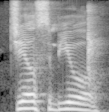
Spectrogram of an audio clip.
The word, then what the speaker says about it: Jill Sobule: Jill Sobule.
